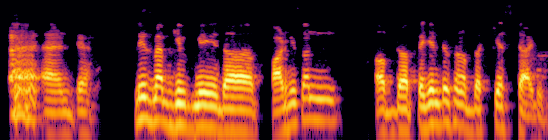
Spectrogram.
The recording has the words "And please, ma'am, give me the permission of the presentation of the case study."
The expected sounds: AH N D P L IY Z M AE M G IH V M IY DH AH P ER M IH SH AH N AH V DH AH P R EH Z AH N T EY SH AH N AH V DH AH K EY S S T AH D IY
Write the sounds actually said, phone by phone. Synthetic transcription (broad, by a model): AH N D P L IY Z M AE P G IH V M IY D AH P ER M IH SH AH N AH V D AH P EH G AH N T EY S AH N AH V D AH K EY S S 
